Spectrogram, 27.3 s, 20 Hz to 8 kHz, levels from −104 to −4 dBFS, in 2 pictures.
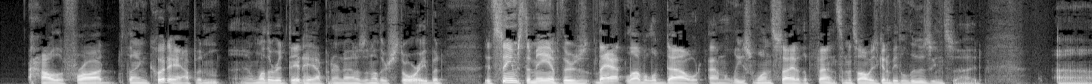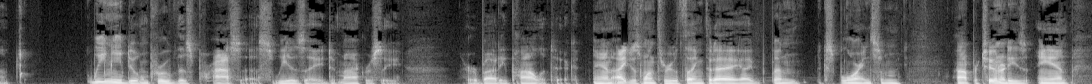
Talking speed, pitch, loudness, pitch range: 160 wpm, 95 Hz, -16 LUFS, 85-105 Hz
